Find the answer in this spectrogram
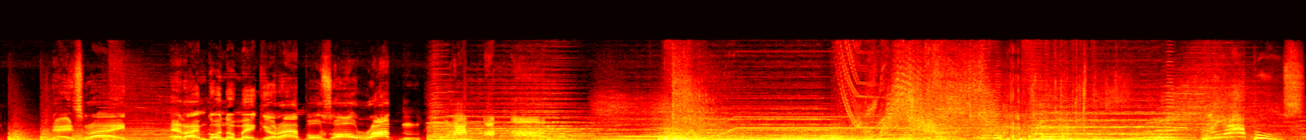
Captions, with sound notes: That's right. And I am going to make your apples all rotten. [laughing] My apples.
